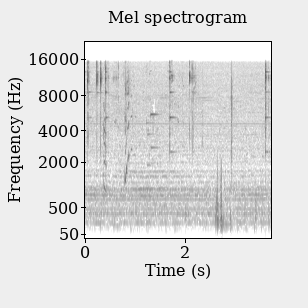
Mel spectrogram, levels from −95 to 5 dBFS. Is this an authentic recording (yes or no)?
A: yes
